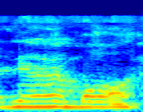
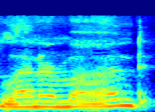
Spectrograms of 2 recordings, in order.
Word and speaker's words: Lenormand: Uh I wrote a book called The Language of Lenormand or Lenormand or Lenormal, however you want to pronounce it. Um it's uh it's called The Language of Lenormand, and it's uh a really friendly guide.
